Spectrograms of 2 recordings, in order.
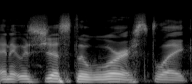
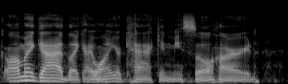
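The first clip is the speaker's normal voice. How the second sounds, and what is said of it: Imitated Wisconsin accent. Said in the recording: “she's actually from Wisconsin, and her accent is so.”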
